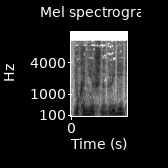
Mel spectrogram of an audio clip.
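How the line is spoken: Exclaiming. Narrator (Russian): воскликнул он

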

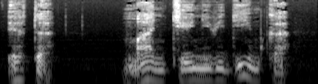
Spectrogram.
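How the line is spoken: Awed, rapturous whisper. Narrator (Russian): прошептал Рон с благоговейным восторгом

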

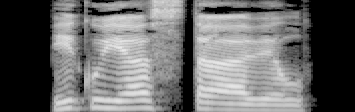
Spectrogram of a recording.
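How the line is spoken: Dry. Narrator (Russian): сухо сказал Мазукта

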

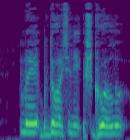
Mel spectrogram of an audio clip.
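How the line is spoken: Nasal voice. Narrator (Russian): прогнусавил Рон

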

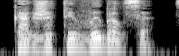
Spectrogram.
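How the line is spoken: Whispered question. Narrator (Russian): спросил Гарри и нисколько не удивился, обнаружив, что задал этот вопрос шепотом

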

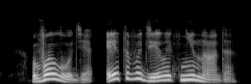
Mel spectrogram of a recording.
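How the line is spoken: Stern mother. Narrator (Russian): мама строго говорит

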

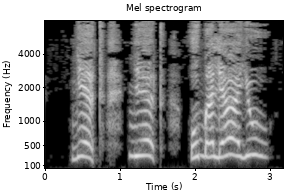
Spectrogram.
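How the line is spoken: Choking sobs, pleading. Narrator (Russian): захлебывался рыданиями Ксенофилиус

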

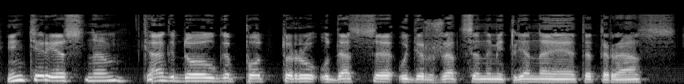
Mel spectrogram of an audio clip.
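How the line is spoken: Loud taunting question. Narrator (Russian): громко спросил Малфой, зная, что Рон, Гермиона и Невилл прекрасно его слышат

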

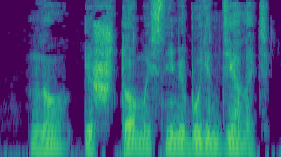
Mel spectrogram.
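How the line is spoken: Quiet whisper, growing softer. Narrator (Russian): тихо прошептал Рон, а затем еще тише

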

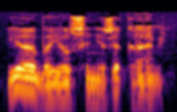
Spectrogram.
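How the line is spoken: Gentle correction. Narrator (Russian): мягко поправил его Дамблдор

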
